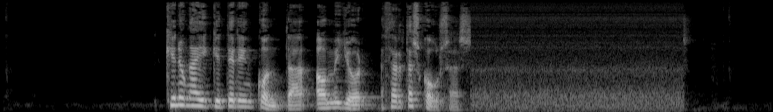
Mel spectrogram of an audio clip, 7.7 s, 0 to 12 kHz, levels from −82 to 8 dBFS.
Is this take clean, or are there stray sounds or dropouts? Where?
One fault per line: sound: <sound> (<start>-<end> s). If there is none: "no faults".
no faults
